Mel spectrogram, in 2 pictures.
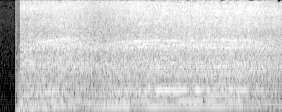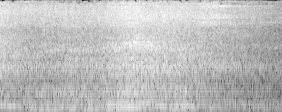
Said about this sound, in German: Wir stehen jetzt an der Baustelle vom Quartiersplatz und jetzt wird es wirklich laut.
